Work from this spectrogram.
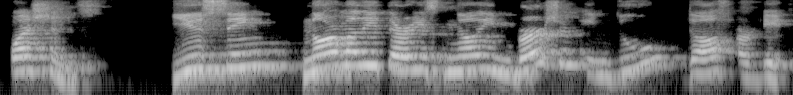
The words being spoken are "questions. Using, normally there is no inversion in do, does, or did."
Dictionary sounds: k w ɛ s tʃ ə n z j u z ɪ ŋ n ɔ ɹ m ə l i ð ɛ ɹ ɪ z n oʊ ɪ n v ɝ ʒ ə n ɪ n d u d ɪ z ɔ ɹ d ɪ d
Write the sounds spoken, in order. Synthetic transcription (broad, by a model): k w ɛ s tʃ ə n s j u s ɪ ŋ n ɔ ɹ m ə l i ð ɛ ɹ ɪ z n oʊ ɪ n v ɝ ʃ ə n ɪ n d u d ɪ s ɔ ɹ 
